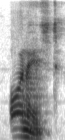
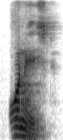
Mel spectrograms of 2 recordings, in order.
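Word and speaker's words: honest: है you where an ऑनेस्ट officer ठीक है ए से स्टार्ट हो रहा है पर उच्चारण ओ से करते हैं ए से स्टार्ट हो रहा पर उच्चारण ओ से नेस्ट नेस्ट नहीं ऑनेस्ट इसलिए यहां पर एन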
